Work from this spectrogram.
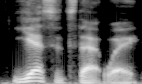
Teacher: emphasizing that to show the direction. Yeah, stressing demonstrative pronouns like that helps make it clear what you're referring to.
